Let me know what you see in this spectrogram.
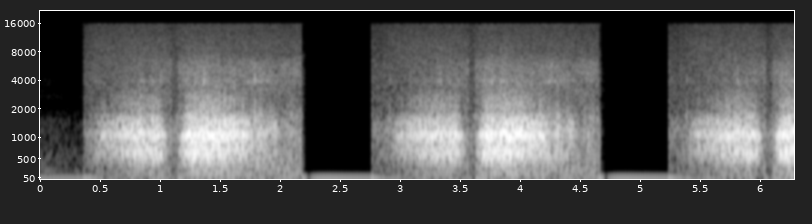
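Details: Bronchial breath sounds on chest auscultation: loud, hollow breathing with a long expiration and a short silent gap between inspiration and expiration.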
